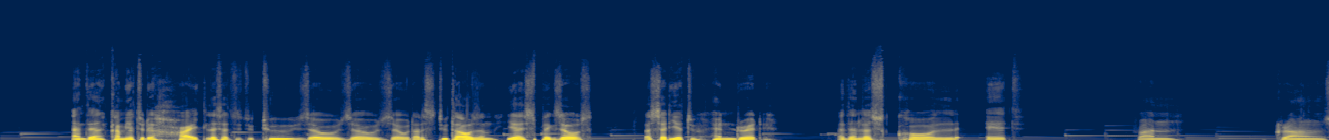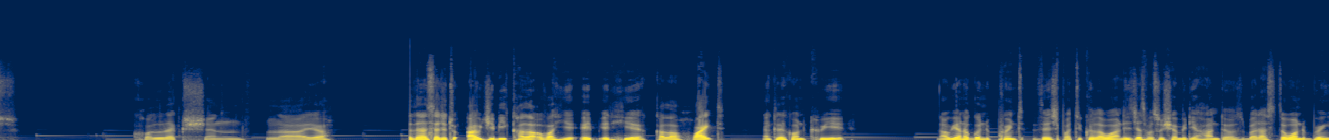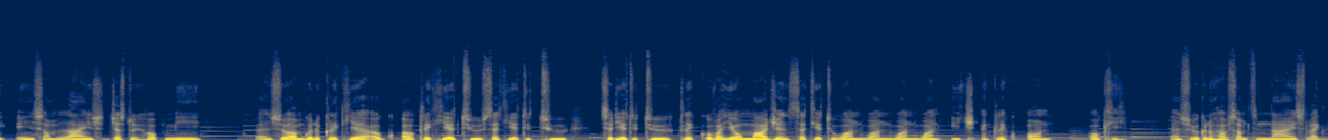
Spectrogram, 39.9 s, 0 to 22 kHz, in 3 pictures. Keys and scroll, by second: 3.0-3.8 typing, 7.6 typing, 10.6-16.3 typing.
